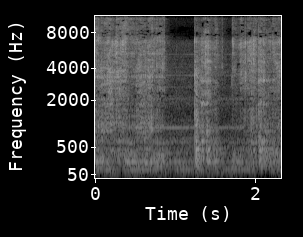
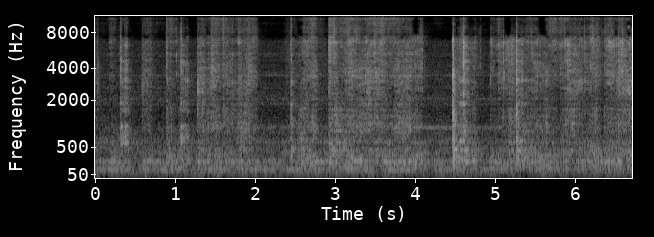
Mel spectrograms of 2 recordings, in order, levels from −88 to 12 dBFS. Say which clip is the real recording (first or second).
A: first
